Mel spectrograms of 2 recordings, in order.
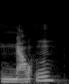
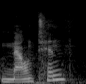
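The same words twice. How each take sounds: First: The middle T is replaced by a glottal stop. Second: The middle T is pronounced as a full T. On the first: This is the New England way of saying it. "this is why we say mountain" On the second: This is not the New England way of saying it. "not mountain"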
